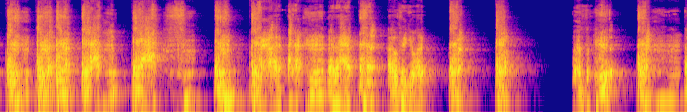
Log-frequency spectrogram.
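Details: Genuine coughing from an adult who is really sick and believes they are still contagious: a run of about a dozen harsh, rough coughs in quick bursts.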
